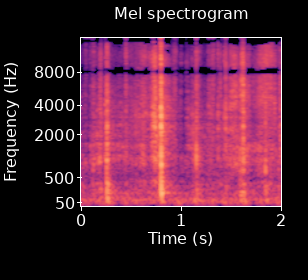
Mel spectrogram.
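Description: A small cardboard box being handled and its tuck flap pried open: light papery rustles and scrapes with a few clicks, the sharpest a single snap just under halfway through.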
